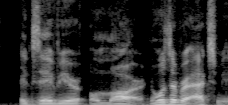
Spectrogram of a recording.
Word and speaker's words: Xavier Omär: So, but yes, Xavier Omar. Now, aside from people mispronouncing it, do people misspell it as well?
